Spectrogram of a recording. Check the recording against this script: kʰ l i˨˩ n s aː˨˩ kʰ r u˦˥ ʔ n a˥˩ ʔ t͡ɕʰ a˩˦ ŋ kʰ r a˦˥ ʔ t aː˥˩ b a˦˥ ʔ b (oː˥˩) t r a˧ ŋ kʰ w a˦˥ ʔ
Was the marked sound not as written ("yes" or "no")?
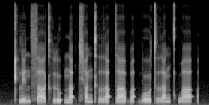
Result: no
